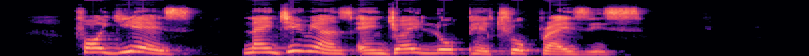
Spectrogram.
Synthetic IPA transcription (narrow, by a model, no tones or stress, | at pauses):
fɔjiəz | naɪd͡ʒiɹiãnzɛ̃nd͡ʒɔɪlopɛt͡ʃɹopɹaɪzis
